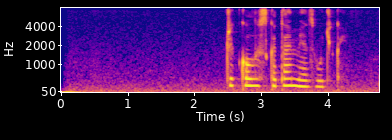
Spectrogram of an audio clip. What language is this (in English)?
Russian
